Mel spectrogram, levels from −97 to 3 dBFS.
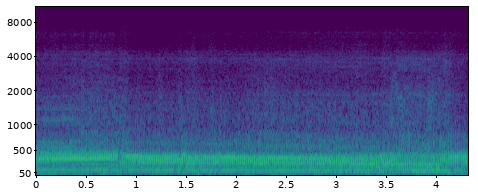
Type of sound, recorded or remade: remade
